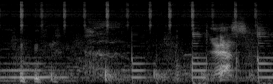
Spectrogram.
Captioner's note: people laughing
